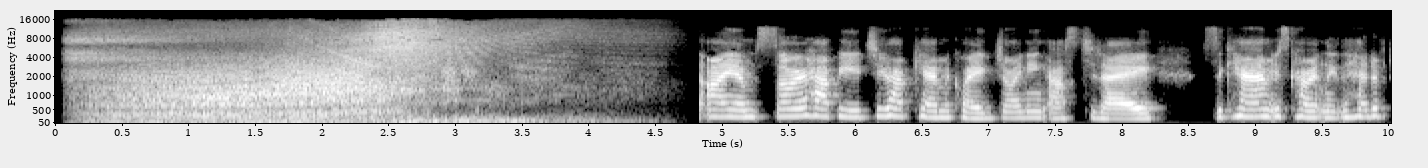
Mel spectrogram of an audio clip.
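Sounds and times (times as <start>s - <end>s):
rushing whoosh: 0.0s - 4.6s.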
